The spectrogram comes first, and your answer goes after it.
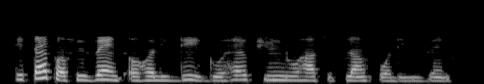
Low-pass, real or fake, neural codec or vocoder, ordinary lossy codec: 3.6 kHz; real; none; none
